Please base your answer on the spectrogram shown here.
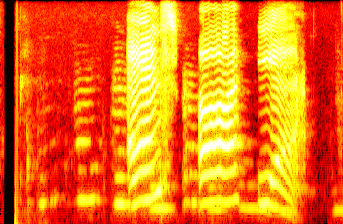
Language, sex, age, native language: Icelandic, female, 6, Icelandic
